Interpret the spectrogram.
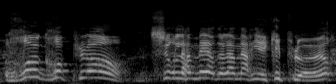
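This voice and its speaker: A man's voice: very high voice, lively intonation, slow pace, noisy background. A man performing a stand-up comedy routine, telling a story and acting out the people in it with shifts of voice.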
